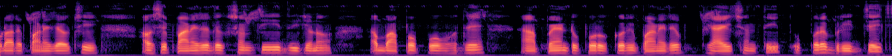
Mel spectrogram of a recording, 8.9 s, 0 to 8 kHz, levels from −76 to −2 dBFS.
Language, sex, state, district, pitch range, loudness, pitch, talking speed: Odia, male, Odisha, Malkangiri, 100-110 Hz, -22 LUFS, 105 Hz, 115 wpm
